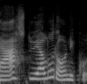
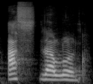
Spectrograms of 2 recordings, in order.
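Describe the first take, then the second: First: Every syllable is articulated clearly and distinctly. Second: The syllables are slurred together and unclear. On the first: The speaker calls it right. "tem que ser muito bem articulado na sua boca" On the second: The speaker calls it wrong. "não é"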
